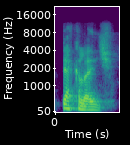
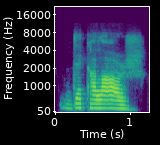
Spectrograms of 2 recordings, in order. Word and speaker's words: décalage: Do you know how it's pronounced? am I pronouncing it correctly? Décalage. Décalage. I think it's French, right? Yeah.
